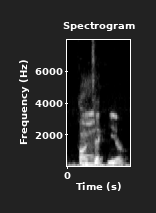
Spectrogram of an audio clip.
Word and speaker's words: Fontecchio: And Gina Kim said, the T is pronounced Tecchio. Okay, Tecchio. Fontecchio.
